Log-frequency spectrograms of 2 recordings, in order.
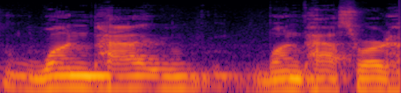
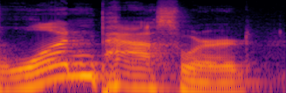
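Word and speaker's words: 1Password: LastPass, Dashlane, first one password, however you want to pronounce that. One the number password.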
